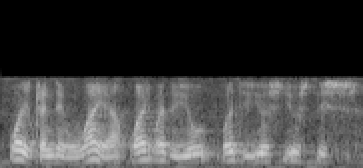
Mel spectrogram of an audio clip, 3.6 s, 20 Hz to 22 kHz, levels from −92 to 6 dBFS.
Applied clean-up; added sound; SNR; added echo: none; none; none; none.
